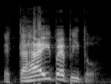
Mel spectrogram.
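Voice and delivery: loud call to the caller. Real, not acted. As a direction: shout to check he's there. Host calling out to caller.

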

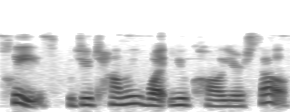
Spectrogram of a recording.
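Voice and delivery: plain reading voice

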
